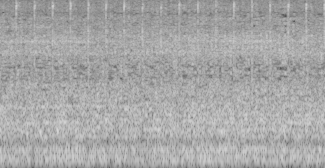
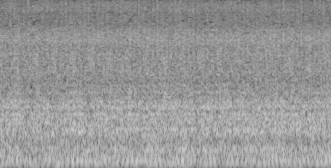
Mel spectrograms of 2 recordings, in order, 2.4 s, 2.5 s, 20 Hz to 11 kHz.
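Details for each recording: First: Renault on LPG at idle, before repair: original 3-ohm LPG injectors tick loudly, fast and even, like valve noise, with no other fault; replaced with 2-ohm injectors to remove the noise. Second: Renault running on LPG after replacing noisy 3-ohm gas injectors with 2-ohm injectors, at idle: smooth, even idle with a light steady hiss and no ticking; injector noise gone, engine runs cleanly.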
